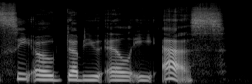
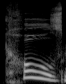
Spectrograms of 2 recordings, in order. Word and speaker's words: Cowles: I would pronounce it Cowles Mountain. Right, Right. I know. And that's that's my problem because properly that mountain is pronounced Coles Mountain. It was named for a guy whose last name is Coles.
